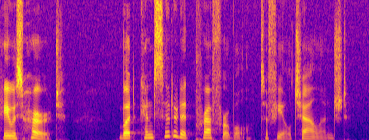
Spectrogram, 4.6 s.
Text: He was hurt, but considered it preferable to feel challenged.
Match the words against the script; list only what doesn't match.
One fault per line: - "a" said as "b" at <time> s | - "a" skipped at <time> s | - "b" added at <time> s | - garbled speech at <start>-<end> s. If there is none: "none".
none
